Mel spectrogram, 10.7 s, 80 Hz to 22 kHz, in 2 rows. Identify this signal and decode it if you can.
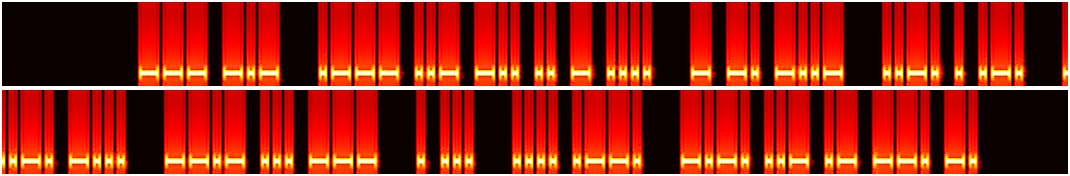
Morse code, heard as a keyed tone, about 40 wpm, 700 Hz. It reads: OK JUDITH TNX FER FB QSO ES HP CUAGN
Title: Practice QSO - Exchange 4 - Ending - 40wpm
